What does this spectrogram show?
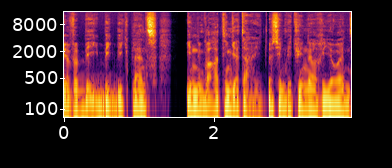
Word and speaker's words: Guaratinguetá: countries, and we have a big plants in Guaratinguetá, just in between Rio and Sao Paulo. Yeah, I'm so impressed with the way you pronounce it, Guaratinguetá, like so smooth.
